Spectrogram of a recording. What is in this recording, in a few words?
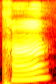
"kann9", taiwanese syllables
